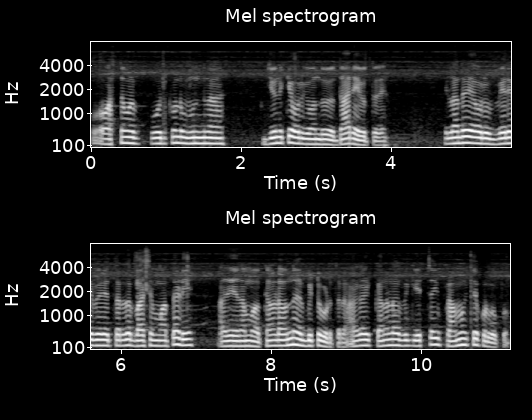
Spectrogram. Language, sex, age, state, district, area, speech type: Kannada, male, 18-30, Karnataka, Koppal, rural, spontaneous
